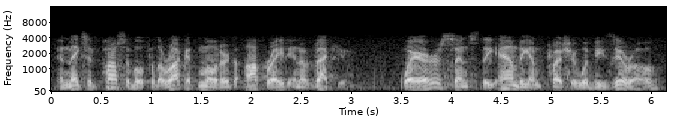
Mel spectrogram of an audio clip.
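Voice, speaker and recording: On a noisy, tinny, band-limited old film soundtrack, a mid-range American male voice delivers scripted instruction in the manner of a 1950s military training film. His explanation is measured and didactic, with clearly placed emphasis.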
